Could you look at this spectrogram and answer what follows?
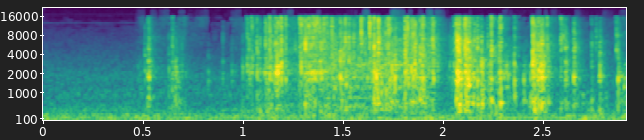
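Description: Crinkly plastic packaging being torn open on a Pokémon card box, bursts of crumpling and rustling that grow busier after a quiet start, close up with no talking.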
